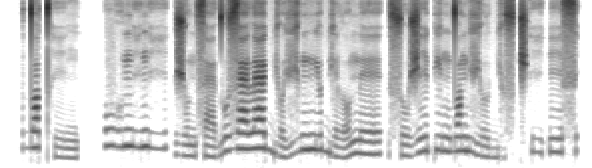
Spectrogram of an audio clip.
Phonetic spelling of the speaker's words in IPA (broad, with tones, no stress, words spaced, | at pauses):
d̪ɒ˥t̪ʰi˩ŋ | βo̤˥n̪i̤˥ni̤˥ | ʒu˩nsæ˩d̪u˥ zæ˥læ˥bʲo˩vʲo̤˥n mʲu˥bʲe˩lo˥ n̪e˥ | su˩ʒi˥pʲe˥ŋd̪ɒ˥n vʲu˩lbʲo̤˩st͡ʃʼi̤˥ ʔi˥s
